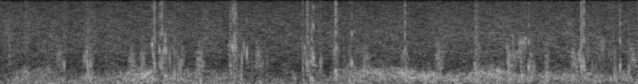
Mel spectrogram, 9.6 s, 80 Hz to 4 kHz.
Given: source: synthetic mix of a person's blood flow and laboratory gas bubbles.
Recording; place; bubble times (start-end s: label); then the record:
Doppler ultrasound of blood flow; subclavian vein
0.36-0.45 s: bubbles
0.93-1.00 s: bubbles
1.23-1.42 s: bubbles
2.10-2.22 s: bubbles
2.25-2.81 s: bubbles
3.42-3.75 s: bubbles
4.54-4.75 s: bubbles
4.78-4.84 s: bubbles
4.99-5.50 s: bubbles
6.01-6.14 s: bubbles
6.49-6.53 s: bubbles
6.56-6.66 s: bubbles
7.10-7.29 s: bubbles
7.57-8.09 s: bubbles
8.15-8.28 s: bubbles
8.64-8.84 s: bubbles
8.87-9.09 s: bubbles
9.12-9.34 s: bubbles
9.41-9.48 s: bubbles
From the record:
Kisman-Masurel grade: 242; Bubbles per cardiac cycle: several, 3 to 8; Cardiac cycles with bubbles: 100%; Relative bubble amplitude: moderate (0.250 to 0.450); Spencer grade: 3 (all of the cardiac periods contain showers or single bubble signals, but not dominating or overriding the cardiac motion signals); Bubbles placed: anywhere in the cardiac cycle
